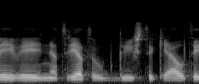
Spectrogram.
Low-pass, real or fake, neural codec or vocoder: 7.2 kHz; real; none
